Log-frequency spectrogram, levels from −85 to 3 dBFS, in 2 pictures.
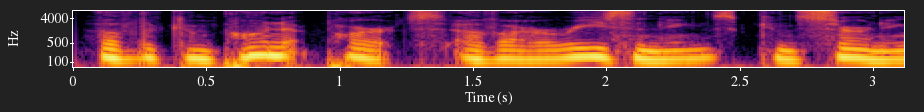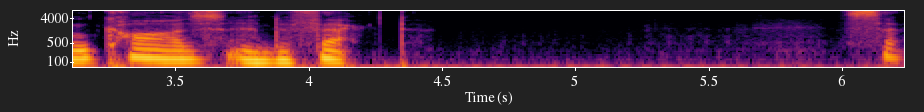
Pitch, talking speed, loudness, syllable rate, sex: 140 Hz, 115 wpm, -16 LUFS, 4.4 syllables/s, male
